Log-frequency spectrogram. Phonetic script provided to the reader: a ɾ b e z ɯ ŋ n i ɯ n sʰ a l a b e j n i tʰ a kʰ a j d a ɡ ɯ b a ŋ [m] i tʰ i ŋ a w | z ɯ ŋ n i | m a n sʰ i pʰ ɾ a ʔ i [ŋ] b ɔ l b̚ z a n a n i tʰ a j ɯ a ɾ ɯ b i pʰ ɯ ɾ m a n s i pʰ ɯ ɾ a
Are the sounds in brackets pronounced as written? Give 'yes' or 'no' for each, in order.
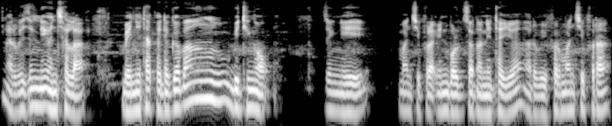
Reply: no, no

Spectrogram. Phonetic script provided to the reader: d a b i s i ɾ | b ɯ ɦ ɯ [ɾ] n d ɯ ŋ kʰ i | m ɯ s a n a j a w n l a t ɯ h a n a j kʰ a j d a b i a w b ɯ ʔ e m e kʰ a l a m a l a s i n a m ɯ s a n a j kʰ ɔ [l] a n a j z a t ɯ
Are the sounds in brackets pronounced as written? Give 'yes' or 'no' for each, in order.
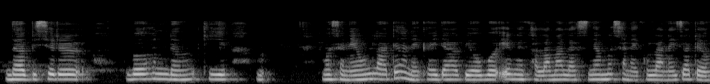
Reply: no, yes

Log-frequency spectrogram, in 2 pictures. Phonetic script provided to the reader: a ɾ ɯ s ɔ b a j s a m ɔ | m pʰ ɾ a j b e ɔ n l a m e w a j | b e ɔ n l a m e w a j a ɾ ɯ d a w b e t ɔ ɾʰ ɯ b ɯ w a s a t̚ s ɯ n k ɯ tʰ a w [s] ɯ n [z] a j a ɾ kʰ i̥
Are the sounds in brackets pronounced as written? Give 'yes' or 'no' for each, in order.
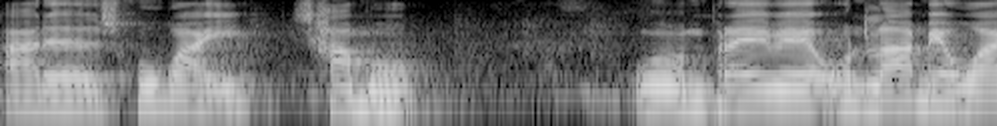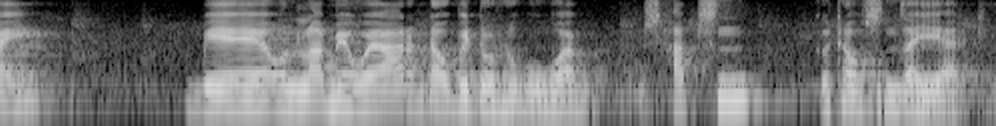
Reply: yes, yes

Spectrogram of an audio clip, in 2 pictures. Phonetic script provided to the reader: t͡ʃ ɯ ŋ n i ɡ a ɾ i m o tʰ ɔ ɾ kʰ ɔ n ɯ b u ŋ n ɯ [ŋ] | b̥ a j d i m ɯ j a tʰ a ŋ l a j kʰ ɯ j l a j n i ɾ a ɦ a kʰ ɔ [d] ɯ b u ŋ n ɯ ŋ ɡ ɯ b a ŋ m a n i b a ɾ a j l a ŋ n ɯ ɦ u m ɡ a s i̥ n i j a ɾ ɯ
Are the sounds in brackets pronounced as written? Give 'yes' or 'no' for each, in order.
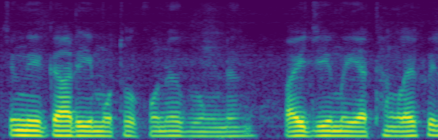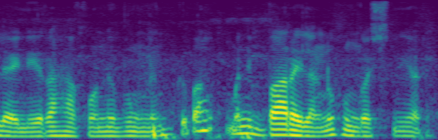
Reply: yes, no

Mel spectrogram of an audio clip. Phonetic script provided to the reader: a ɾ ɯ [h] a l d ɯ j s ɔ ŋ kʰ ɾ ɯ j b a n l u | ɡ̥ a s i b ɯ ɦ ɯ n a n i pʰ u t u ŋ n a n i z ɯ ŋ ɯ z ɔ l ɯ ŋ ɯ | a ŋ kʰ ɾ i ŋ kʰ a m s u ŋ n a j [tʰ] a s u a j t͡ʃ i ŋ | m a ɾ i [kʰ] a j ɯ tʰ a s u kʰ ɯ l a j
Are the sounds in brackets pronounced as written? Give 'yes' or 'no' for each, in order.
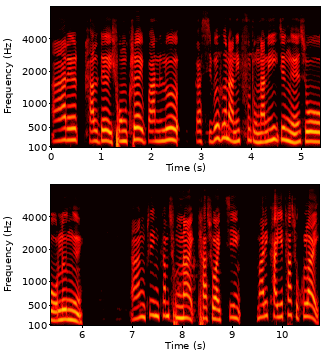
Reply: yes, yes, yes

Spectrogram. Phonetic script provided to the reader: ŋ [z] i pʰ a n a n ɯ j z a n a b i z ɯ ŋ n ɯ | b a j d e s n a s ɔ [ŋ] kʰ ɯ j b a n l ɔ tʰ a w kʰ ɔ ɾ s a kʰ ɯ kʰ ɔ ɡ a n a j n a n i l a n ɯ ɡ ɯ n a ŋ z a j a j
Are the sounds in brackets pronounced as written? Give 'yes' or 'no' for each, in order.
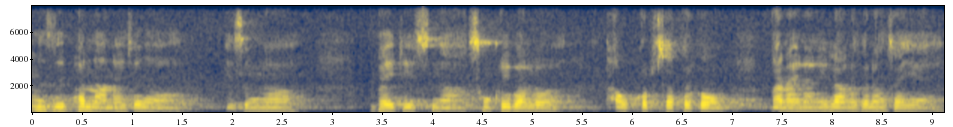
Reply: yes, yes

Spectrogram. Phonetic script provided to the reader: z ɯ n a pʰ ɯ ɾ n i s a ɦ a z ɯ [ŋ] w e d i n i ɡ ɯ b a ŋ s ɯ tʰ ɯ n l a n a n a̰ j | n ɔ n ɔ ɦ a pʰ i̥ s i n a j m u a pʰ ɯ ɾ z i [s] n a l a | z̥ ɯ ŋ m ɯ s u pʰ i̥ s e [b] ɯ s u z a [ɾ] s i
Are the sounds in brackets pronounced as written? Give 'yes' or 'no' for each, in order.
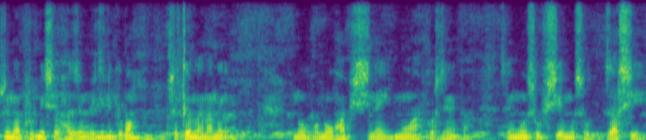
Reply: yes, no, no, yes

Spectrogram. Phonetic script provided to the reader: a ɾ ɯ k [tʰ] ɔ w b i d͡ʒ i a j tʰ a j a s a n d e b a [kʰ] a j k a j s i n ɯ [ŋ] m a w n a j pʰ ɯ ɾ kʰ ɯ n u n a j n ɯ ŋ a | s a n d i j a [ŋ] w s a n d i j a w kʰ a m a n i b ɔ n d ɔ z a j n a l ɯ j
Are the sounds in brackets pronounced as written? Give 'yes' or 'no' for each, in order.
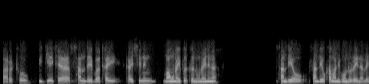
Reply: yes, no, yes, no

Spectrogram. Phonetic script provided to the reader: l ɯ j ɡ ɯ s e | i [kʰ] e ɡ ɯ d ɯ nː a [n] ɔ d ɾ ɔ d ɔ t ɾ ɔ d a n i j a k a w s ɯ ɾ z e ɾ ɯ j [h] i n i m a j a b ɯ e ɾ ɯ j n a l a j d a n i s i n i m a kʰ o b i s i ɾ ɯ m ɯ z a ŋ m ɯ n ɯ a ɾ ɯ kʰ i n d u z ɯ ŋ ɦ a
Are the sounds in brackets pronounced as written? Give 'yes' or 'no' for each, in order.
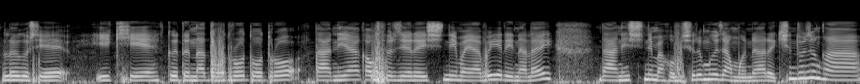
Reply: yes, no, no

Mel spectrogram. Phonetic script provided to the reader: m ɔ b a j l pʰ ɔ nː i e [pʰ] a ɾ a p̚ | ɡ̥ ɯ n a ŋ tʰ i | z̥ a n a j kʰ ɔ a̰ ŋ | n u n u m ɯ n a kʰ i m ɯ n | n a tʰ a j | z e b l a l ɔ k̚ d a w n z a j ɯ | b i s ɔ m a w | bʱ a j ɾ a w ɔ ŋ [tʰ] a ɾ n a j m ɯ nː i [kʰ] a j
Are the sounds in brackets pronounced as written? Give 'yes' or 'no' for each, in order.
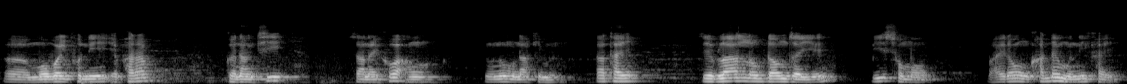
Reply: yes, no, yes

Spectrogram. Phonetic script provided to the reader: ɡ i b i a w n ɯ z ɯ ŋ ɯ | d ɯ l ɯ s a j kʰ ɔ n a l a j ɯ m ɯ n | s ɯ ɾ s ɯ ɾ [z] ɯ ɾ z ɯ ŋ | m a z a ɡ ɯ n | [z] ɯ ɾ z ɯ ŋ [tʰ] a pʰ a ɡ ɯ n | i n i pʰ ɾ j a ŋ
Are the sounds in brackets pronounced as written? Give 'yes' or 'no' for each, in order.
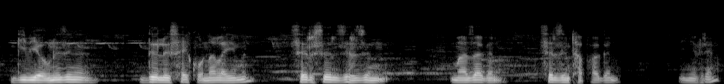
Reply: yes, no, yes

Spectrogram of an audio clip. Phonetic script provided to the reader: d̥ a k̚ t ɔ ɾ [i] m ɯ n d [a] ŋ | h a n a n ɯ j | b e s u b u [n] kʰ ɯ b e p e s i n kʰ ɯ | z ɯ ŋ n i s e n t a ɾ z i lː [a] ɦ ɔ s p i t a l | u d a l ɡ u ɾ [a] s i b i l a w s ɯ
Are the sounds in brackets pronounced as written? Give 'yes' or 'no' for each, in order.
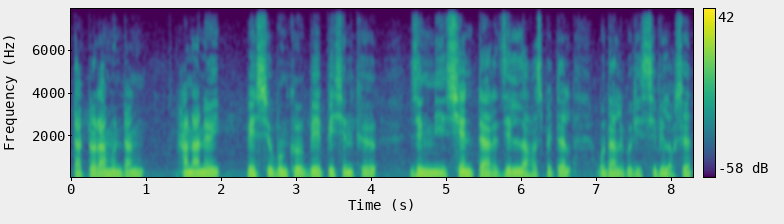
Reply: no, yes, no, yes, no

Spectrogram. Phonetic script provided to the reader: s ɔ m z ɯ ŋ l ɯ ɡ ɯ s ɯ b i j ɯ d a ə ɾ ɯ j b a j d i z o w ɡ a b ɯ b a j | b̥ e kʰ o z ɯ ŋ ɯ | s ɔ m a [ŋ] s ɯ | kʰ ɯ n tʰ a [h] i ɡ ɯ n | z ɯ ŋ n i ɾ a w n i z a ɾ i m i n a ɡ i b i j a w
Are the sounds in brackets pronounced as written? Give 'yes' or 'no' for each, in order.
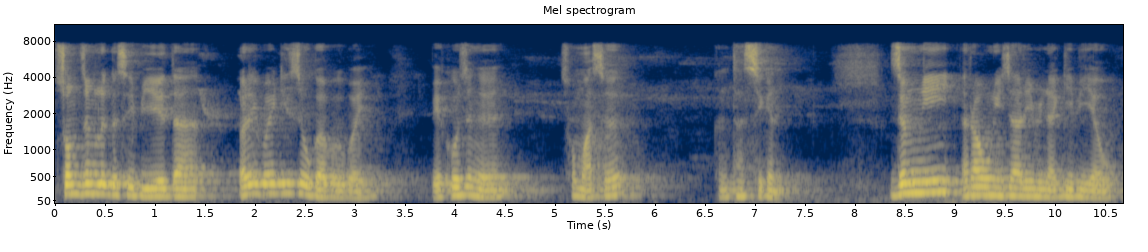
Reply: no, no

